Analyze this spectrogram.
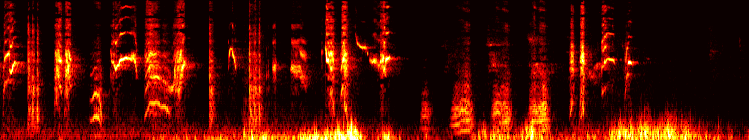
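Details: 'Gacor' Javan myna song for training cage birds: loud grating squawks and slurred whistles in quick succession, with a low rumbling background beneath parts of the phrase.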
